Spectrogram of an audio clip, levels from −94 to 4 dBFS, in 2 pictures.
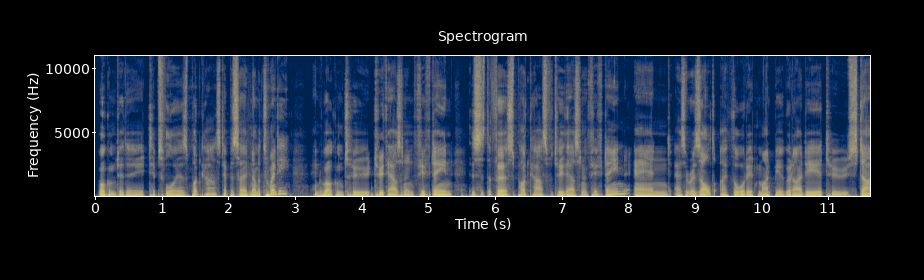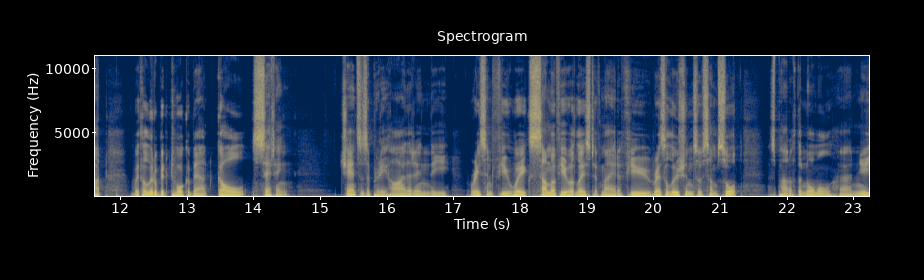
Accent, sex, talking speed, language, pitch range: Australian, male, 190 wpm, English, 85-105 Hz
